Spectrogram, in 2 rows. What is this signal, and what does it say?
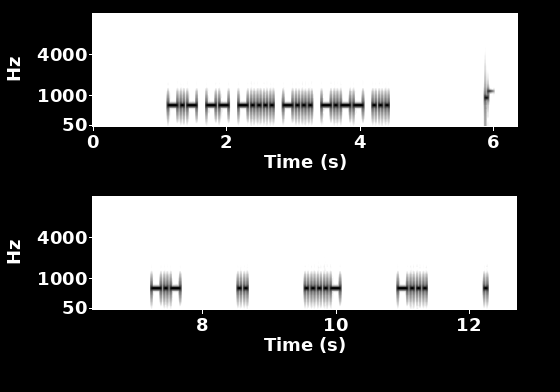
Morse code, heard as a keyed tone, about 25 wpm, spaced as for 13 wpm, 700 Hz. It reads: KM6BYS KI4BE
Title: USA Call Signs - 6 Characters - 6x Character Spacing - 25wpm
